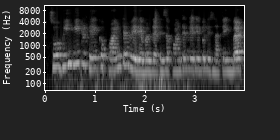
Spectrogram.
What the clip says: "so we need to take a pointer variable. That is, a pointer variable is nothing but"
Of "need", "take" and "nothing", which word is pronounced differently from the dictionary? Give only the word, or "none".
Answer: nothing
